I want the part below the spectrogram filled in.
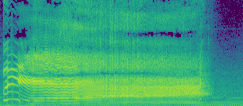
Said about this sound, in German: Dem Boden breitet sich so eine, eine Blutlache aus und du hörst auch aus dieser Wunde des Stockes entweicht ein höllischer, unmenschlicher Schrei. Äh, unglaublich laut.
